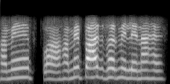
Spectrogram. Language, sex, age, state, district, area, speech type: Hindi, female, 45-60, Uttar Pradesh, Bhadohi, urban, conversation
